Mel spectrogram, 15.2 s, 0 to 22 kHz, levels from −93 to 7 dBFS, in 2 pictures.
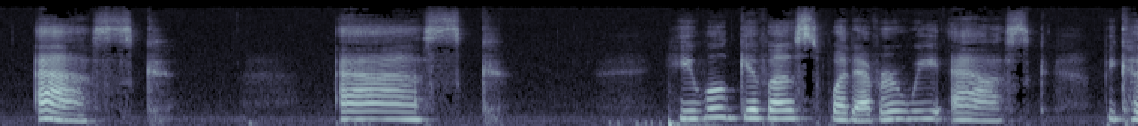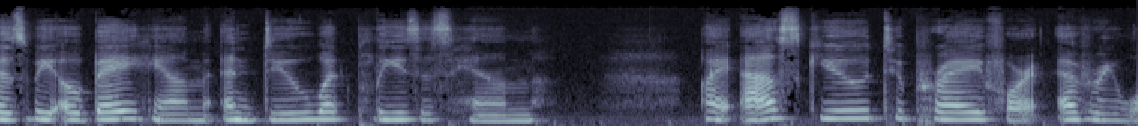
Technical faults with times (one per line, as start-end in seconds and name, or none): none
